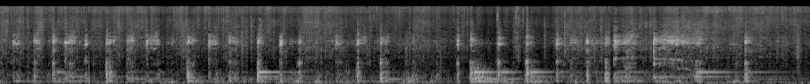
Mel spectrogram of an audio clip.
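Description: Garlic and onion sauté in a little cooking oil in a pan for beef curry, with a steady close sizzle and repeated scraping stirs of a utensil against the pan.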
